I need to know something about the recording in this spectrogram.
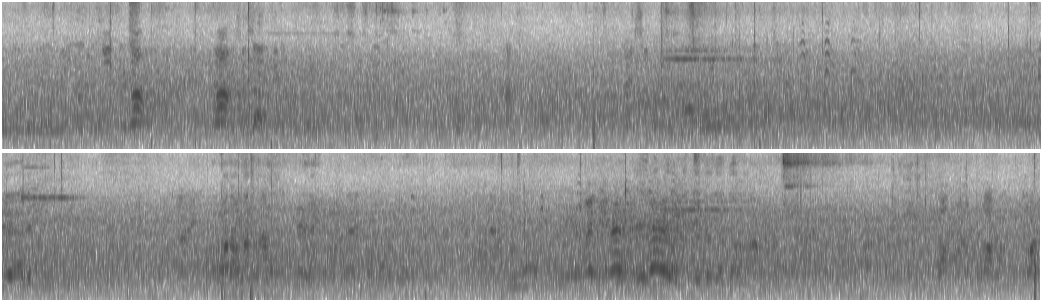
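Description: Young men shout and call out across an open outdoor pitch.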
